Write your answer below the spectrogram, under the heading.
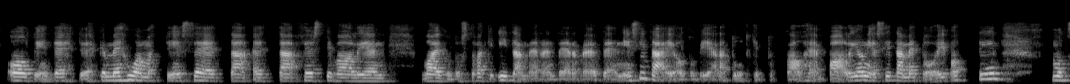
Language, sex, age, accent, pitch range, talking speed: Finnish, female, 20-39, native, 155-185 Hz, 145 wpm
